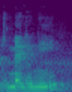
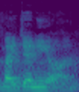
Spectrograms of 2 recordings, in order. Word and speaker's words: Medenii: uh, he calls it Medini. Um, and then uh, Vernon, who's also the owner of Gin Palace, has a small share in the business, and he pronounces it the correct Latin pronunciation, which is Medenii, um, which harks back to the botanical names and stuff like that, um, which is what the, the brand's named after.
